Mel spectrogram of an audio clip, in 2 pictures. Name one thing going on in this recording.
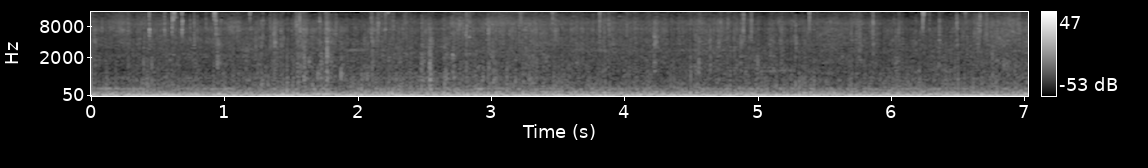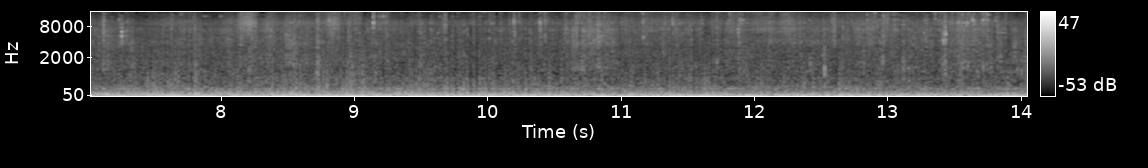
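Aircraft wheels rumble over the runway.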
